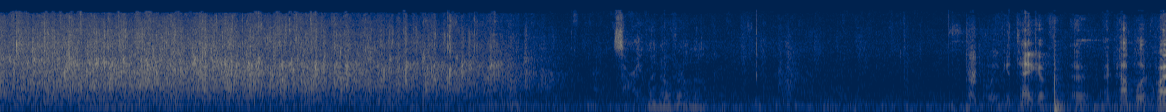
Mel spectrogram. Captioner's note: applause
